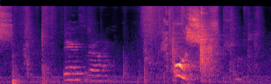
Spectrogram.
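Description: Children's voices: a few words about a second in, then a loud shout nearly three seconds in, its pitch falling.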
